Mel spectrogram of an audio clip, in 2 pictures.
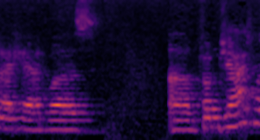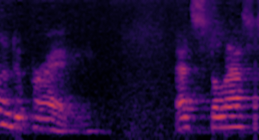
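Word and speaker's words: du Pré: other third quote I had was from Jacqueline to pray that's the last name is spelled EU and then PR e videos are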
